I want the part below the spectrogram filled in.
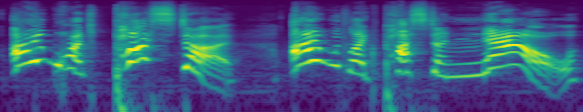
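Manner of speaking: put-on high, loud, slow whiny toddler demand. Mom mimicking her toddler demanding pasta, high and loud. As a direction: shout it like a bossy two-year-old.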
